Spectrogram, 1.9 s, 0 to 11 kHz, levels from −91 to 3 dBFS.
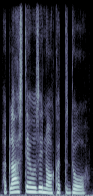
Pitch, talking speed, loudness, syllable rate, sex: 225 Hz, 290 wpm, -15 LUFS, 6.3 syllables/s, female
